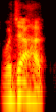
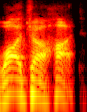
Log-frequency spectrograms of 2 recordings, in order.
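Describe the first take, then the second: First: The name is said fast and clipped. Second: The name is said in an American way.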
